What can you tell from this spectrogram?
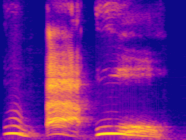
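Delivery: put-on a boy squealing while splashing; squealing little boy; boy crying out. Boy struggling in water.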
